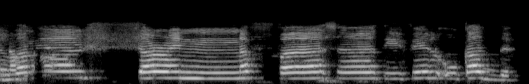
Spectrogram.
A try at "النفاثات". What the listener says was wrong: And one thing again, this sa, you pronounce it as sa. That's not the correct pronunciation of it. So again, as I told you with this zal or this zal, you have to take your tongue out and then touch it with the upper teeth and then say this word, this letter.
